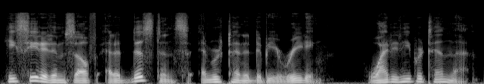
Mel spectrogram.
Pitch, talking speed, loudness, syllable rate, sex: 100 Hz, 200 wpm, -19 LUFS, 5.8 syllables/s, male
